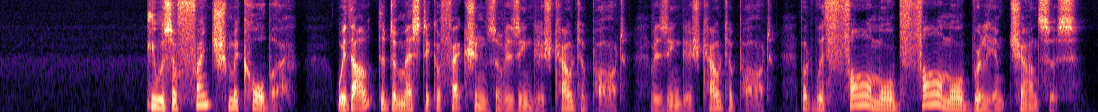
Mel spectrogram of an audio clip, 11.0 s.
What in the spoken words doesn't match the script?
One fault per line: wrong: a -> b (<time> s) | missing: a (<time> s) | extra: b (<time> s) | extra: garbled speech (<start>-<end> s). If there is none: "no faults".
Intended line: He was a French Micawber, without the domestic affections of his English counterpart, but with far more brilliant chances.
extra: his English counterpart (6.5 s)
extra: far more (9.0 s)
